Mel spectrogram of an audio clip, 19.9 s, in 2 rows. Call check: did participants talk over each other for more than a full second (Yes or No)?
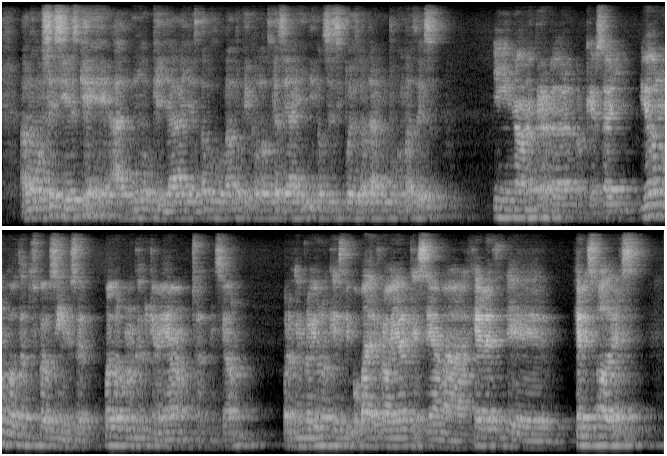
No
